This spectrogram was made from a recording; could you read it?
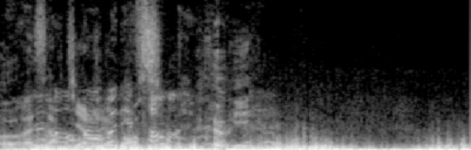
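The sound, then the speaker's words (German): A wind tunnel used for tests on scale models blows cold air in a loud, steady roar with a deep rumbling rush that stays constant throughout, with a voice faintly audible over it near the start. “Hier hält man es nicht lange aus, es wird schnell kalt.”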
